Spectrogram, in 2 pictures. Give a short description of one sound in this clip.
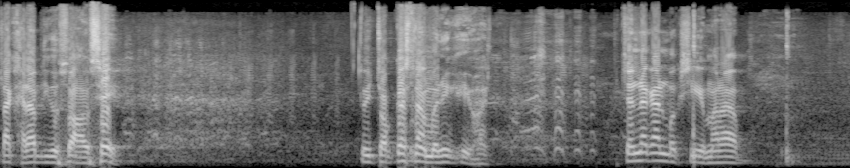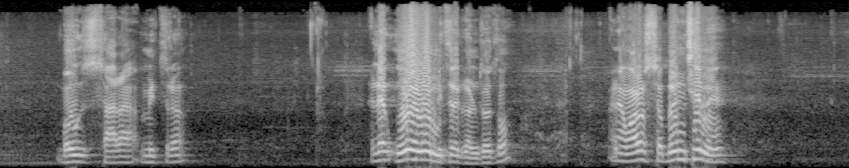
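An elderly man speaks slowly into a microphone, in short phrases with pauses.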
